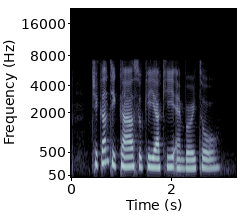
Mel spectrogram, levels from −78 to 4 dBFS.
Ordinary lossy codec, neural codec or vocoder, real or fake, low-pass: AAC, 48 kbps; none; real; 7.2 kHz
